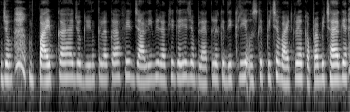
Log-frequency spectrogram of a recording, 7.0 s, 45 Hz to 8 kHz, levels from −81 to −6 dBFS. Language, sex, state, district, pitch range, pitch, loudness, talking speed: Hindi, female, Chhattisgarh, Kabirdham, 200-220 Hz, 210 Hz, -21 LUFS, 275 wpm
